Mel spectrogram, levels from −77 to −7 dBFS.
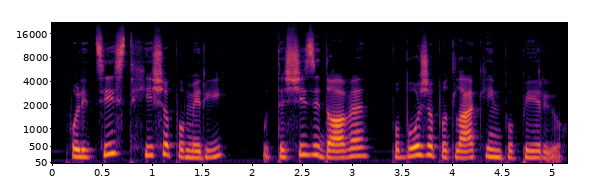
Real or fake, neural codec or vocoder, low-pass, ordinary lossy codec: real; none; none; none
